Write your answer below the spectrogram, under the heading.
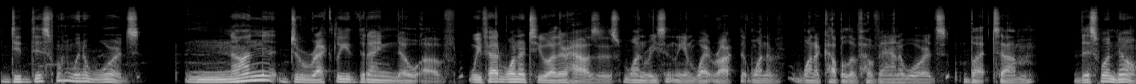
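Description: A man talks at a moderate pace in a normal speaking voice. His fairly low pitch carries lively intonation. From interior British Columbia, Canada (Grand Forks). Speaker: architect. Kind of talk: interview. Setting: in person, Vancouver.

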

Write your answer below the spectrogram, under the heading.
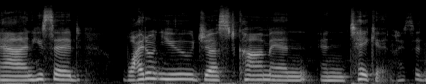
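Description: A woman's fairly high voice in a Californian accent, with ordinary pitch variation. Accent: General American, Californian. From US West, Mojave Desert, California. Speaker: charity co-founder and CEO. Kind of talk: interview.

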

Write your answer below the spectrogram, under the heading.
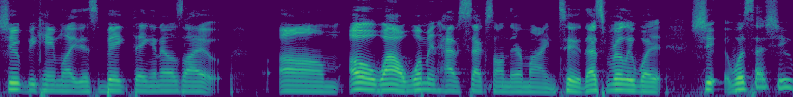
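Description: The voice has a bright, sharp tone, ordinary pitch variation and a fairly slow pace. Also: man, medium pitch for a man, very clean recording, silent background. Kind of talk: casual chat.

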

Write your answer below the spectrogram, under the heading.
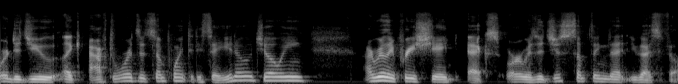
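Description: A man with an ordinary speaking voice talks at a fairly quick pace and fairly high pitch against a quiet background. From Philadelphia area and South Jersey. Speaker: podcast host. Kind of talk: interview.

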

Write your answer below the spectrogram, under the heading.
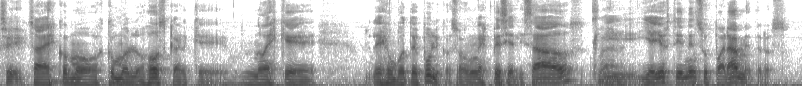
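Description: The tone is dark and mellow, and somewhat breathy. Pitch varies in an ordinary way. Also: man, fairly low pitch for a man, moderate pace. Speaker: podcast co-host. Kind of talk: casual chat.

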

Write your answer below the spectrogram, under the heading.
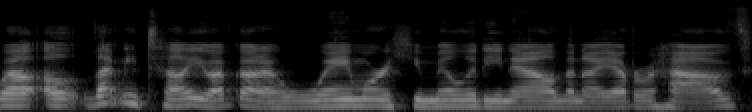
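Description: A woman speaks in a normal speaking voice at a fairly quick pace, her pitch fairly low and her intonation fairly even, on a very clean recording with a silent background. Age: 50s. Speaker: psychedelic therapy trainer and podcast co-host. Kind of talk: casual interview chat.

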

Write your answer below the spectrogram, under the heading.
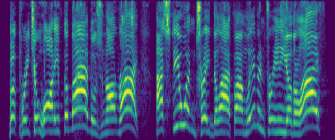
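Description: In a North Carolina accent, a man uses a raised, projected voice with an extremely high pitch, a bright, sharp tone, very even loudness and a moderate pace. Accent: Southern US (North Carolina). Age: 40s. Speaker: pastor. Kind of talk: Wednesday evening Baptist sermon, impassioned personal testimony of faith. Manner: fervent, rising emphatic preaching with repeated punch lines; filler-heavy delivery with frequent uh and stumbles.

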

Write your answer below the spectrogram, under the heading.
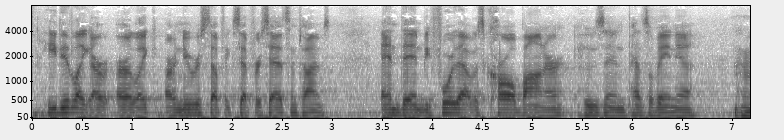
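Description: Noticeable background noise sits under the recording. A man talks at a fairly quick pace with ordinary pitch variation. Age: 30s. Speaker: musician. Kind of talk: casual chat. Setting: studio.

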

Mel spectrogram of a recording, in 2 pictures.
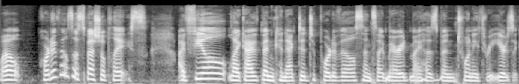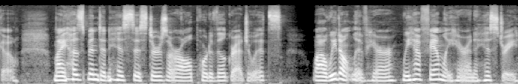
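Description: A woman with an American accent speaks in an ordinary speaking voice at medium pitch and a fairly quick pace, with ordinary pitch variation. The recording is very clean, with a silent background. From US Midwest. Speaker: school district administrator. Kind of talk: interview.

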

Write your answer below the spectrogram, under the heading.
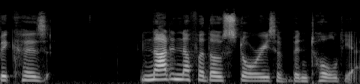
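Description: In an American accent, a woman speaks with lively intonation, the sound dry and close with no echo on a very clean recording with a silent background. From US, Mexican-American household. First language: Spanish. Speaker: podcast host, voice actress. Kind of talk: casual solo monologue.

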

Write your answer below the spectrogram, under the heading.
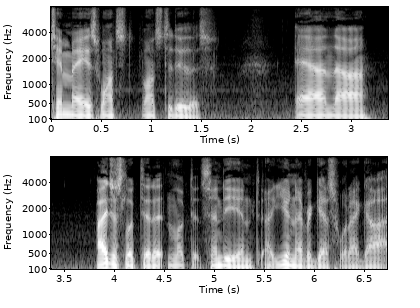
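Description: Recorded very cleanly against a silent background, a man with an American accent and a very deep, low pitch talks at a fairly quick pace in fairly even intonation, broken by long, frequent pauses. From San Diego, California. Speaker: musician. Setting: rooftop outdoors in Brooklyn.

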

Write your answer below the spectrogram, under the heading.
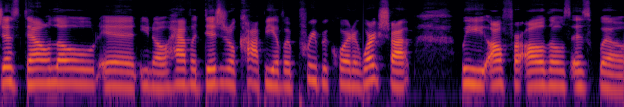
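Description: A woman with a slight Chicago urban accent and a medium pitch speaks at a moderate pace with fairly even intonation, in a very clean, dry, close recording with a silent background and no echo. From Chicago south side, US. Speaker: financial educator. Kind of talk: interview, informative talk.

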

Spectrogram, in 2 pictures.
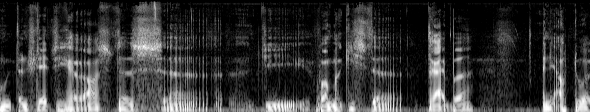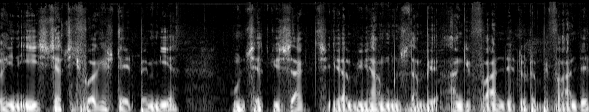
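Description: Over noticeable background noise, the speech moves at a very slow pace with long, frequent pauses and ordinary pitch variation. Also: man. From Austria (Vorarlberg, then Vienna). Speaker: micronation president, art project heir. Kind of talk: interview.

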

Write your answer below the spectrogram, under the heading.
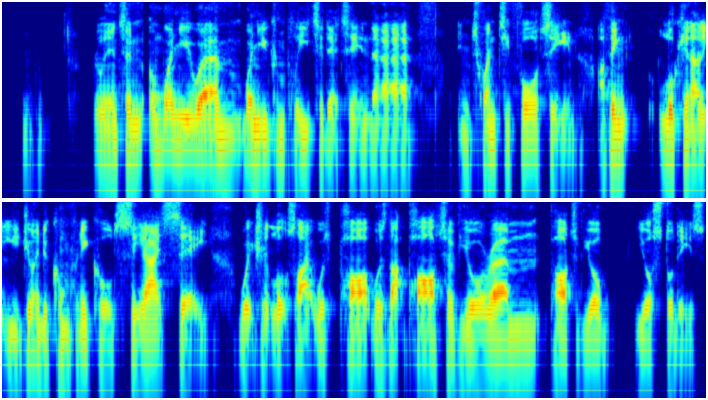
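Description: A man speaks with an English accent at a fairly low pitch. His pace is moderate and his pitch variation ordinary. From England. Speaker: podcast host. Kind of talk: interview.

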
